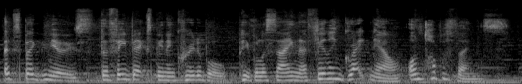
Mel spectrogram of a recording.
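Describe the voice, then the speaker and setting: A woman's voice: mid-range voice, animated, normal speed, over music. A woman presenting a scripted TV commercial in an upbeat, persuasive manner. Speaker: ad presenter as health expert.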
